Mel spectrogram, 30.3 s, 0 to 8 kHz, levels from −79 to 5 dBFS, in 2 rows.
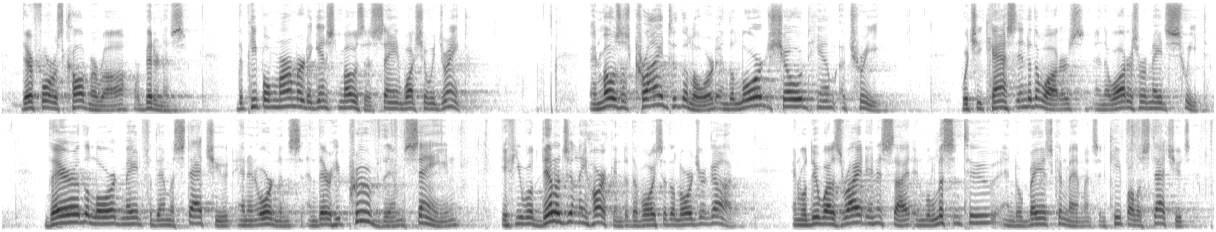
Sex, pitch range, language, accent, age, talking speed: male, 120-170 Hz, English, American, 50-69, 185 wpm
